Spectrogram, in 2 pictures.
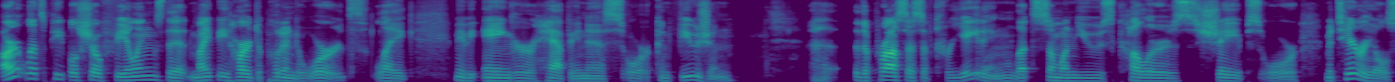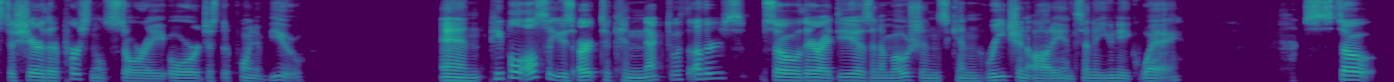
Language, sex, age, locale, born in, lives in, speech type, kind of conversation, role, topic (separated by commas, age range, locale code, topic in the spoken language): English, male, 35-39, en-US, United States, United States, read, expert-assistant, expert, How does art help people express themselves?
